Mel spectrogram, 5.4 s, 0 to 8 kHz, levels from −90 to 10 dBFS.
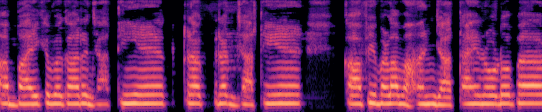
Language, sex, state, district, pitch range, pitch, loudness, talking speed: Hindi, male, Uttar Pradesh, Muzaffarnagar, 225-235 Hz, 230 Hz, -13 LUFS, 175 wpm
